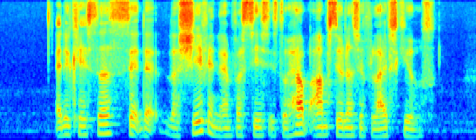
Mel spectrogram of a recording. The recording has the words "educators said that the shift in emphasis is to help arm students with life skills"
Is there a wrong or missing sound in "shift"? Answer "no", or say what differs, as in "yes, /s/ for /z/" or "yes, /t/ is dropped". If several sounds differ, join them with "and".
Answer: yes, /t/ is dropped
